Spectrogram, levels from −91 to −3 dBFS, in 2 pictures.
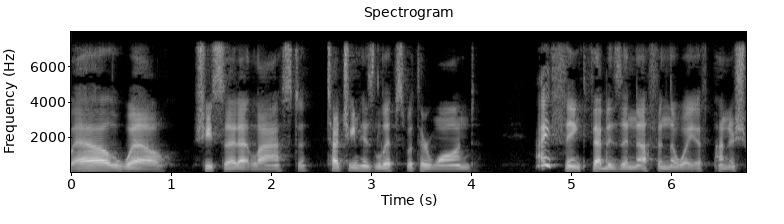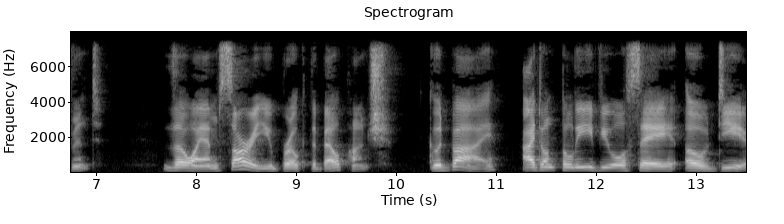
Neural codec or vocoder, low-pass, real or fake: none; 7.2 kHz; real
